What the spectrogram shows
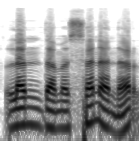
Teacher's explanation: Kemudian ketika melafalkan lan tamassanan naru, pada lafal nunnya lan tamassana nar, nunnya disamarkan kepada huruf ta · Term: ikhfa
